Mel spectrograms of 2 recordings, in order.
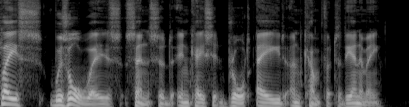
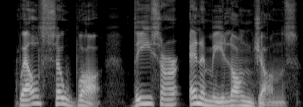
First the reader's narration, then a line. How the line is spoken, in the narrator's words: said Polly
